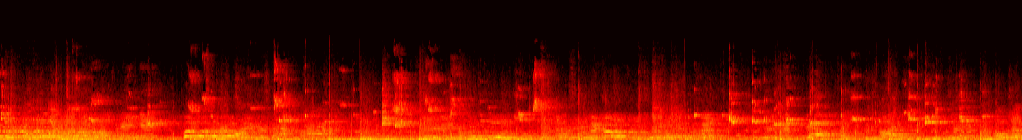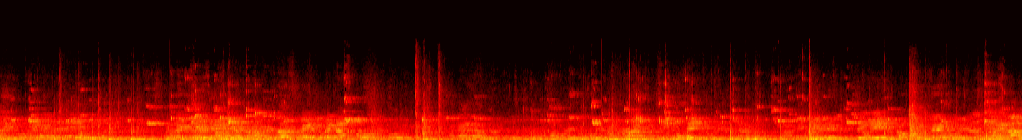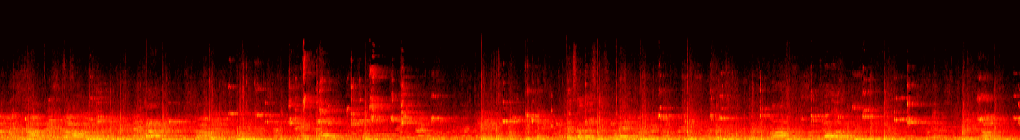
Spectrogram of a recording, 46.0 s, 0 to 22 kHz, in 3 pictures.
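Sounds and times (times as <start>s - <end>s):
echoing voices: 0.0s - 45.9s
basketballs bouncing on hardwood: 4.1s - 8.0s, 11.6s - 15.1s, 16.5s - 18.0s, 23.2s - 28.0s, 31.9s - 36.4s, 37.9s - 44.4s, 45.1s - 45.9s.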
